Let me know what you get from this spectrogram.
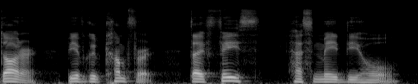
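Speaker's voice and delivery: ordinary delivery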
